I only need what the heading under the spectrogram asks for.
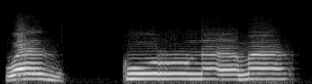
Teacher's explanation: Zal bukan qalqalah. Dal ya qalqalah. Zal tak ada. Zal matikan dengan bersih.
